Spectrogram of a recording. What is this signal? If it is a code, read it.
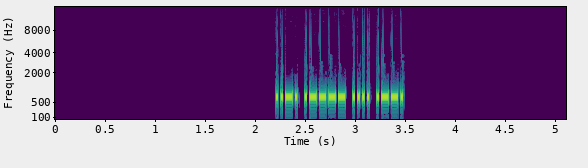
Morse code, heard as a keyed tone, about 52 wpm, 700 Hz. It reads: F1HP
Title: DXCC-100 Call Signs - 4 Characters - 50wpm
